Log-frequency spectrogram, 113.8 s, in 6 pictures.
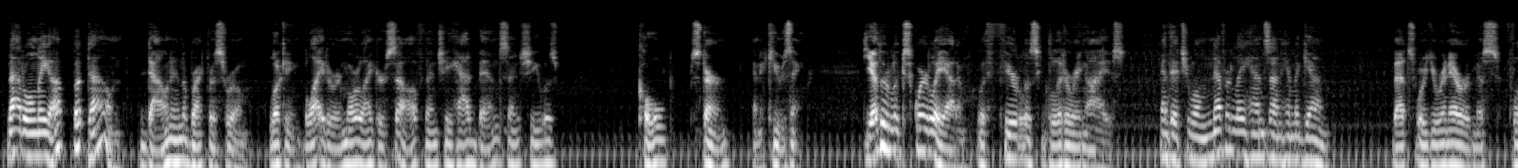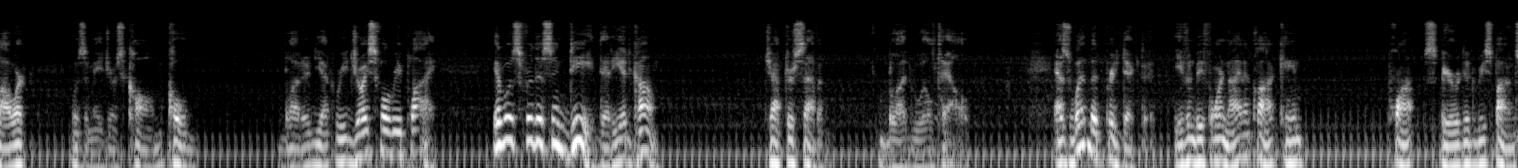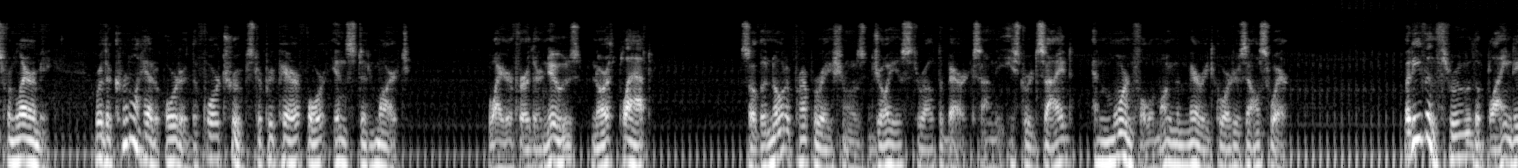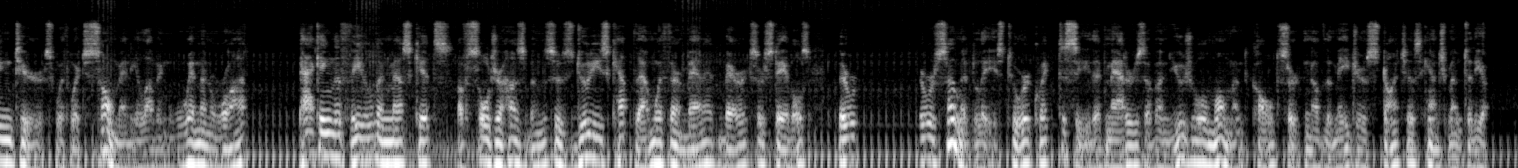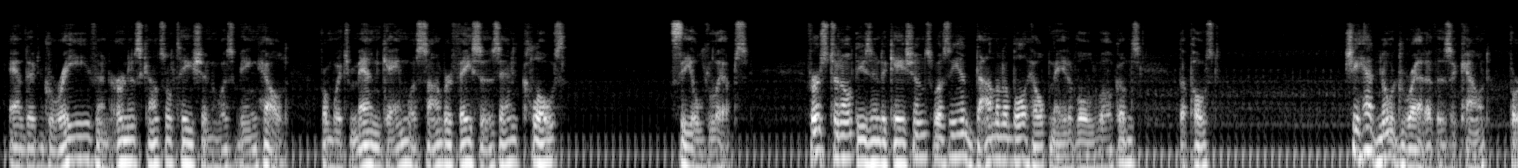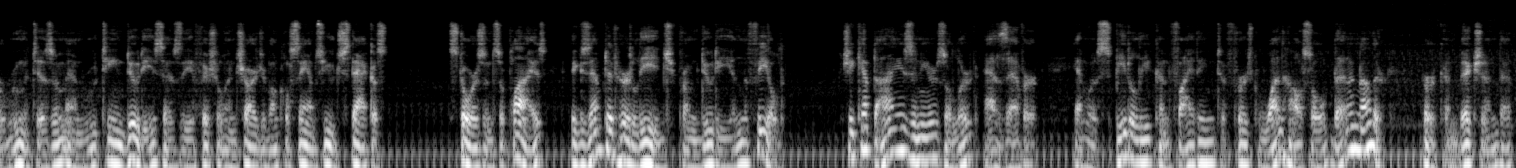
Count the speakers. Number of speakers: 1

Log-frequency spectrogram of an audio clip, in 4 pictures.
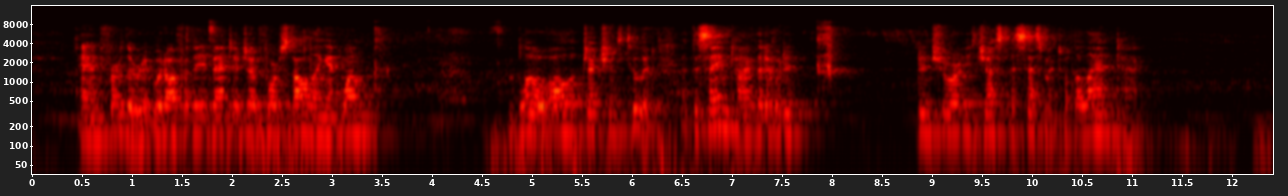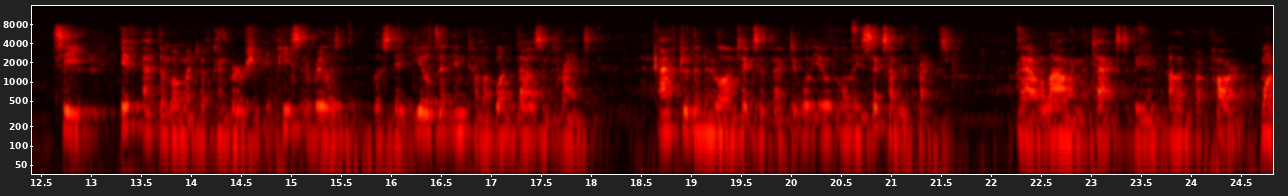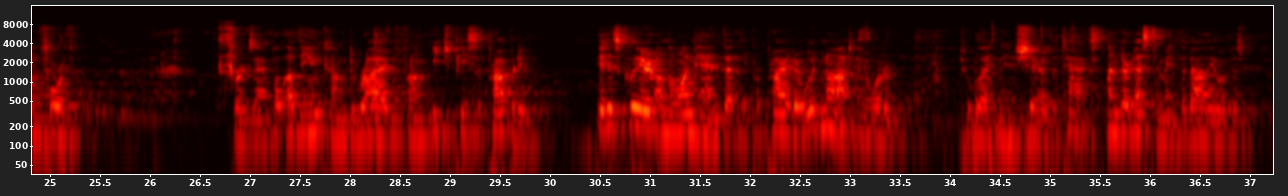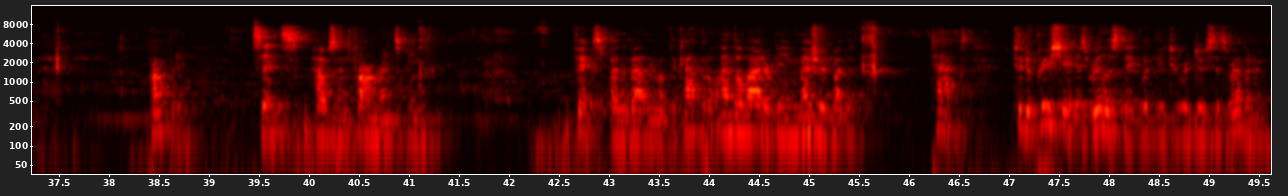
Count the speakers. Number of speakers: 1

